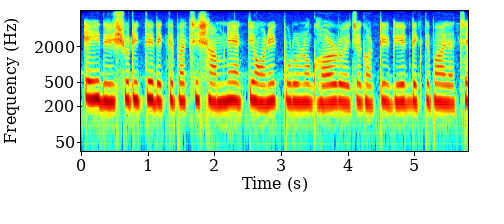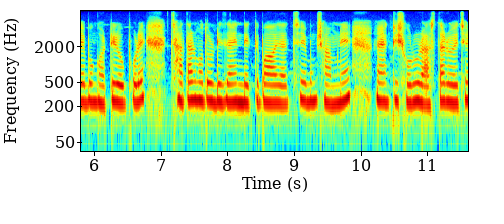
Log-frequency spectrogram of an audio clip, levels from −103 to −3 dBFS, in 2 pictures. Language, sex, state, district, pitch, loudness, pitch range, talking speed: Bengali, female, West Bengal, Dakshin Dinajpur, 240 Hz, -15 LUFS, 230-250 Hz, 160 wpm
